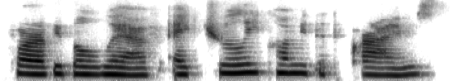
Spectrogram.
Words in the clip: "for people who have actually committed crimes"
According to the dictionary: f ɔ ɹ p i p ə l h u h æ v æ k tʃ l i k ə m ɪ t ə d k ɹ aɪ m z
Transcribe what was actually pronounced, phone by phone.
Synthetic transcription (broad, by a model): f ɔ ɹ p i p ə l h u h æ v æ k tʃ l i k ə m ɪ t ə d k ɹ aɪ m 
